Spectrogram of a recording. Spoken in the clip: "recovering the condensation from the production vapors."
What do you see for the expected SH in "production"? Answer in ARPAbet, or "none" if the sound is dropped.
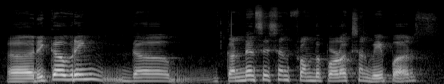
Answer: S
